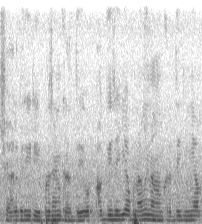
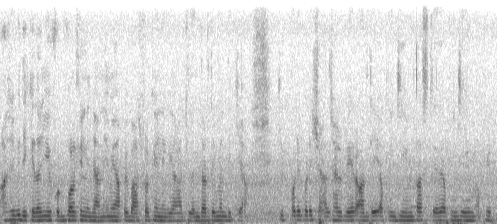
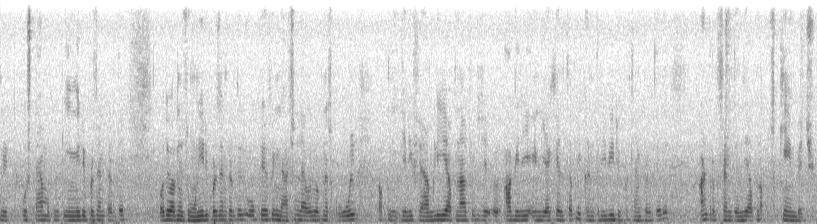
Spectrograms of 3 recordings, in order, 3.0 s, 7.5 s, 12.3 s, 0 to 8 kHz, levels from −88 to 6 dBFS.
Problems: none marked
